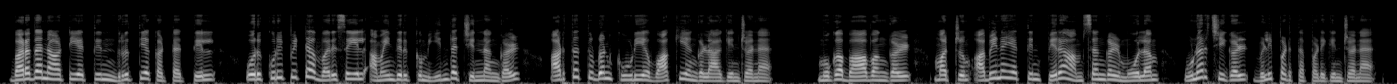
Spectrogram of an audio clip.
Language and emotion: Tamil, neutral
